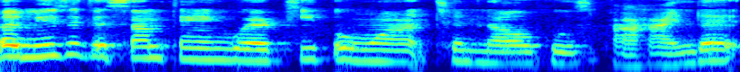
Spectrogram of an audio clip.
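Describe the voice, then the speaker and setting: Speaking at a moderate pace is a woman. She has a New York accent. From New York, the Bronx (Jamaican family). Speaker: singer-songwriter. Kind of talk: interview conversation.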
